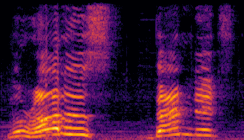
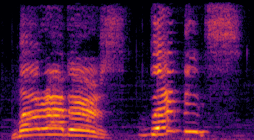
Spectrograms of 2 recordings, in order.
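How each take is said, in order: First: It is said in the speaker's normal voice. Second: It is said in a put-on gnome voice.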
